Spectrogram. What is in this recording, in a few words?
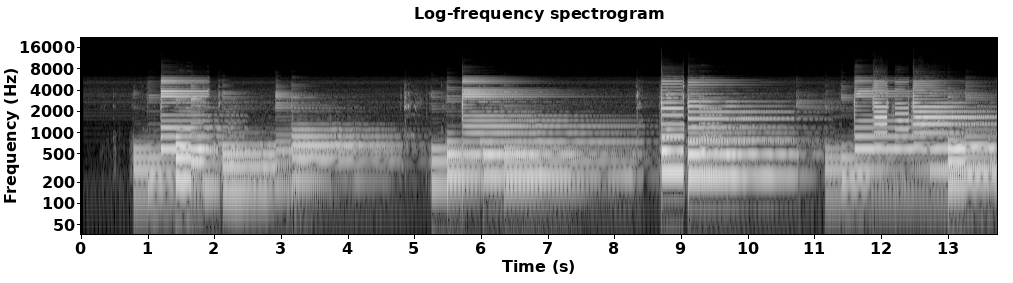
mod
